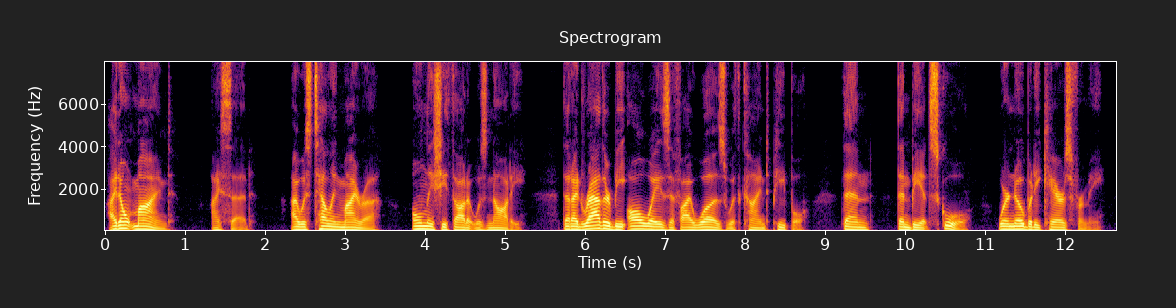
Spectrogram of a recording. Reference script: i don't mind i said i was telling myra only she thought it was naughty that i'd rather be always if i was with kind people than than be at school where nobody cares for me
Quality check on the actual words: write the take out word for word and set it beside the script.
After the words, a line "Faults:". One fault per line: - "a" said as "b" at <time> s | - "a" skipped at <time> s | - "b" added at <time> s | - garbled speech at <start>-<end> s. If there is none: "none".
i don't mind i said i was telling myra only she thought it was naughty that i'd rather be always if i was with kind people than than be at school where nobody cares for me
Faults:
none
